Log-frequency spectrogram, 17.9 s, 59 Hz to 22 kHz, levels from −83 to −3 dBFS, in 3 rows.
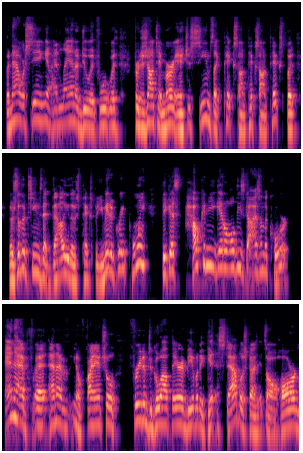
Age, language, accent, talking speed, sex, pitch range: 20-39, English, American, 240 wpm, male, 130-170 Hz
